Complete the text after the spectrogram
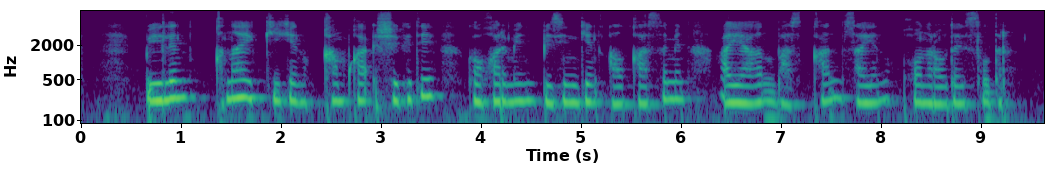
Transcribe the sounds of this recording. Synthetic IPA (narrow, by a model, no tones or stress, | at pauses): b̥elɪŋqʰənɑjkʲʰiɡʲe̞ɴqʰɑmqɑʔɪʃɪɡʲɪd̪e̞ɡ̥ʰɑwχɑɾme̞nbezeŋɡʲe̞nɑlˠqɑsəme̞nɑjɑʁənbɑsqʰɑnsɑjəɴqʰo̞nəɾɑwd̪ɑjsəlˠd̪əɾ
